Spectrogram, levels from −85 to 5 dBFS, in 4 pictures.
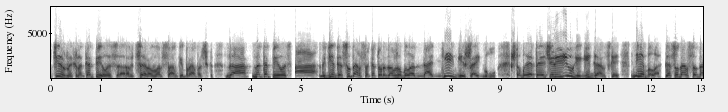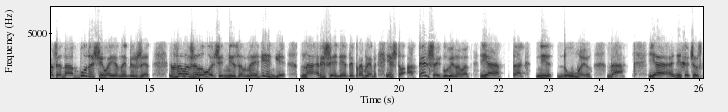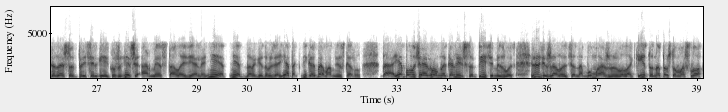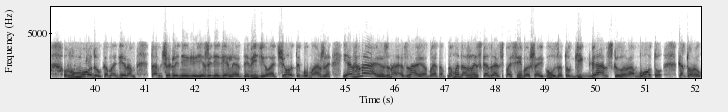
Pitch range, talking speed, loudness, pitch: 165-240 Hz, 130 wpm, -17 LUFS, 200 Hz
